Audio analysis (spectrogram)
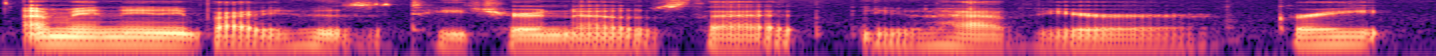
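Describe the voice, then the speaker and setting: Gravelly-voiced woman in a casual chat. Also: a bass voice, flat delivery, normal speed, warm tone. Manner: apologetic, playful, laughs easily. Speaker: podcast co-host, teacher.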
